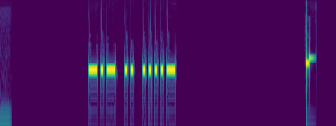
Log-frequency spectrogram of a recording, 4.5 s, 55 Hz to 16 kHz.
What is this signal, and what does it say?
Morse code, heard as a keyed tone, about 30 wpm, 700 Hz. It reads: KI4
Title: USA Call Sign Prefixes - Repeated 2x - 30wpm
